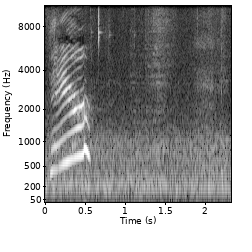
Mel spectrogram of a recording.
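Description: A single short rising vocal cry, meow-like, about half a second long, at the start.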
